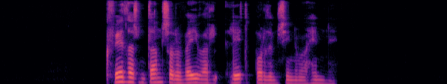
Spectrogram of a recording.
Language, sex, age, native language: Icelandic, male, 18-19, Icelandic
